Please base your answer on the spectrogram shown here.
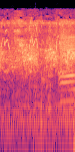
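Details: Budgerigar chicks in a nest box in the lower cage of a home colony aviary, some newly hatched, call loudly in a dense, unbroken stream of high, thin chirps and rasping twitters; other chattering birds, including lovebirds and sun conures, are close around.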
